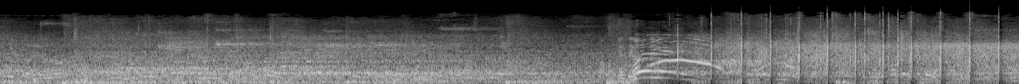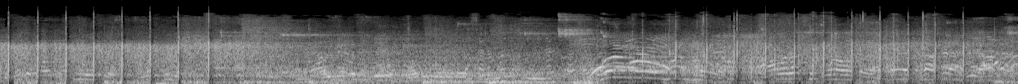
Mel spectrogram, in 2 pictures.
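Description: Sneakers squeak sharply on a court in a large echoing hall.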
